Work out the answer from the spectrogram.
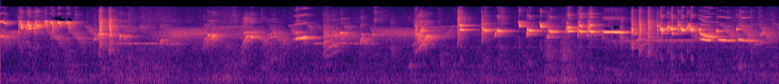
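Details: A long bout of red siskin song: fast, chattering twitter mixed with buzzy rising slurs and thin whistled notes, speeding into a dense trill toward the end.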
